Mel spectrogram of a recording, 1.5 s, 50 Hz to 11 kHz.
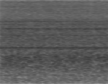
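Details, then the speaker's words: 2010 supercharged 510 hp Range Rover idling with cooling fan on: quiet, even idle under a steady rushing fan whoosh, no knocks or ticks; healthy idle with the fan running. "No. Listen to how quiet she is. The cooling fan is"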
